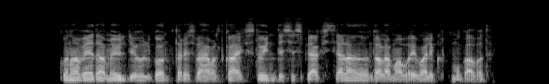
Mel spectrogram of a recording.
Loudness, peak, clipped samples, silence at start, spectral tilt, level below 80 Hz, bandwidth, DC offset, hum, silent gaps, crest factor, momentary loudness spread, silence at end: -19 LUFS; -2 dBFS; under 0.1%; 0.6 s; -5.5 dB/octave; -58 dBFS; 8.8 kHz; under 0.1%; none; none; 18 dB; 6 LU; 0.65 s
